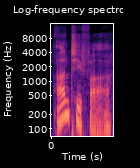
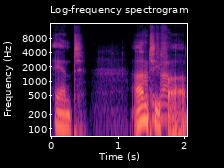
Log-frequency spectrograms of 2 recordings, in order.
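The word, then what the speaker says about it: Antifa: a good book you know yeah mark Bray on Tifa and that I believe that's the correct pronunciation on not ant on Tifa because it's taken from Italian all right means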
